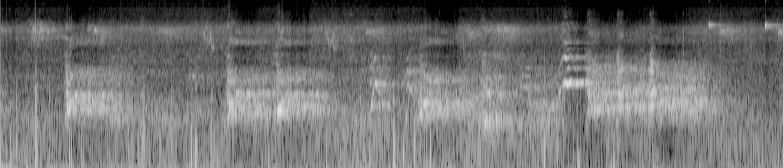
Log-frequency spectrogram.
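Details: Playing dogs on a farm trade repeated yelping barks and squeaky yips in irregular bursts across the clip, with thumps and rustling beneath and a constant low hum.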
